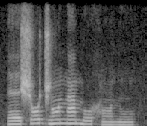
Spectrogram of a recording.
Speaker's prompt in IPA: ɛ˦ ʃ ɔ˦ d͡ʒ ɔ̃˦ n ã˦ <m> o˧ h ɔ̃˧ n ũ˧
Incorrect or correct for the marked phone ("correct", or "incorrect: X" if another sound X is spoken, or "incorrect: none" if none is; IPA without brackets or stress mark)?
correct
